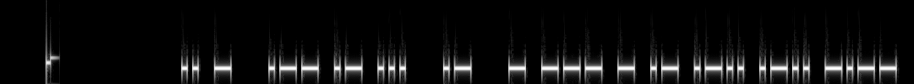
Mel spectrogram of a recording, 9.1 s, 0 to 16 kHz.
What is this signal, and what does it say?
Morse code, heard as a keyed tone, about 21 wpm, 700 Hz. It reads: IT WAS A TOTALLY
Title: Sentences from Top 1600 Words 22wpm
